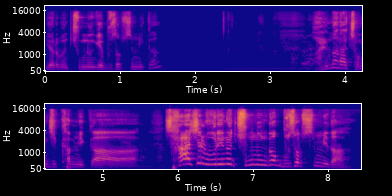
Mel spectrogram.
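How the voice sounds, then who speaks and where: A man preaching a sermon in a church, acting out quotes with sudden shouts and teasing the congregation between quiet asides. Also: a little high, a little slow, long pauses, slight background noise. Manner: animated, acts out quotes with shouts and mock dialogue. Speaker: district officer preaching a visiting sermon. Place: church sanctuary.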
